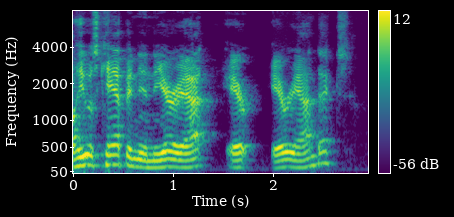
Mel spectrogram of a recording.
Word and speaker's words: Adirondacks: So Scott put together a, while he was camping in the Adirondacks. How do you pronounce that?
